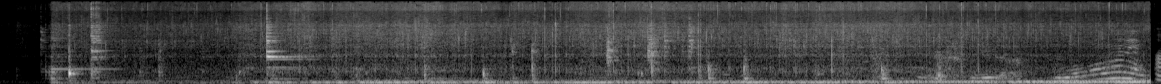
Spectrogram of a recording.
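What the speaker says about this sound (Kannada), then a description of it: "ಒಗ್ಗರಣೆಗೆ ನಾವು ಬೆಳ್ಳುಳ್ಳಿ ಹಾಕ್ಕೊಂಡು ಅದೊಂದು ಸ್ವಲ್ಪ ಹೊತ್ತು ಒಂದು 5 ಸೆಕೆಂಡ್ಸು ಫ್ರೈ ಮಾಡಿಕೊಂಡ್ರೆ ಸಾಕು." Steady, loud sizzling of garlic frying in hot oil for a tomato rasam tempering, with occasional stirring scrapes and clinks close by, continuing throughout without talk.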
